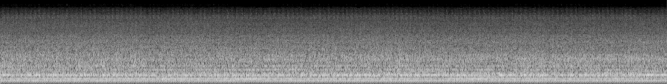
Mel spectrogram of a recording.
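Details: DeWalt lawn mower with Briggs & Stratton engine, 2 years old, after work to cure overspeed. A steady, even engine drone holds one pitch with no hunting or surging; normal running speed.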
